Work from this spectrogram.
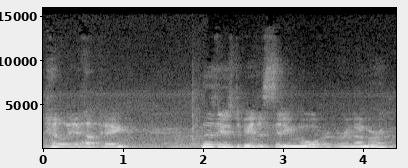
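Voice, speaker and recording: Man as a highish-voiced bartender, muffled. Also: animated, measured pace. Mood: easygoing. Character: obliging, plain-spoken bartender in a noir tale. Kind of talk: live noir radio-play acting. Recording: muffled, echoey room with faint noise.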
